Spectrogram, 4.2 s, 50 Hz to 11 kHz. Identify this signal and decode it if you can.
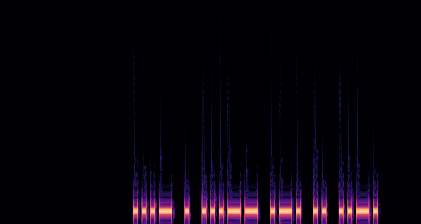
Morse code, heard as a keyed tone, about 28 wpm, 700 Hz. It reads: VE3RIF
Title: DXCC-100 Call Signs - 6 Characters - Repeated 3x - 28wpm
